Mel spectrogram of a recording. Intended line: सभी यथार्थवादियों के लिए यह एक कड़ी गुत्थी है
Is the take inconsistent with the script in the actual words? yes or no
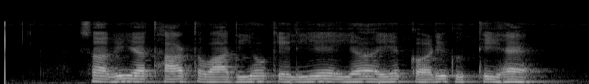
no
